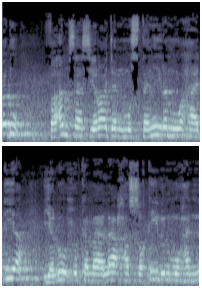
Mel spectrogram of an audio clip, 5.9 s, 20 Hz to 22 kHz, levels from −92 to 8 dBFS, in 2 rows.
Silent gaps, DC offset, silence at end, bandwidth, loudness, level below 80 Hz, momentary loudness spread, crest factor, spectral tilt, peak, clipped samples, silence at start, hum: none; under 0.1%; 0 s; 15 kHz; -13 LUFS; -44 dBFS; 5 LU; 12 dB; -5 dB/octave; 0 dBFS; under 0.1%; 0 s; none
